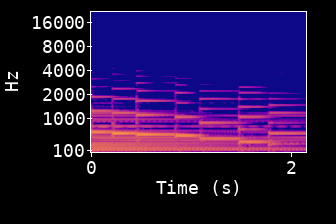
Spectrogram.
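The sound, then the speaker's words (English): A C minor chromatic arpeggio exercise played an octave lower, with a run of clear notes descending one after another over a steady low sustained tone, without speech. “And again, you could play it down an octave.”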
